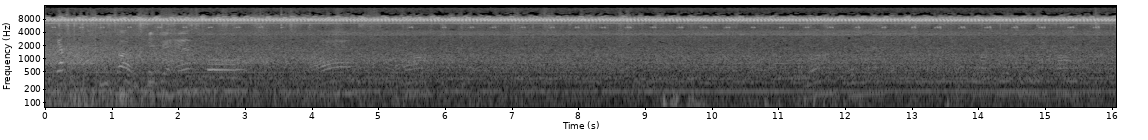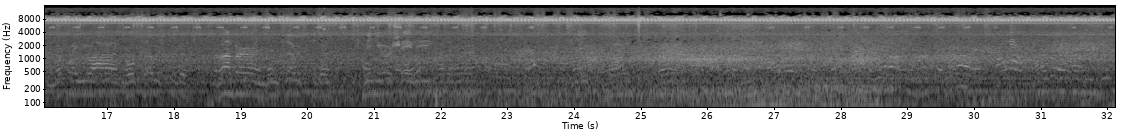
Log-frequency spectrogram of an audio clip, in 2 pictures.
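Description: A steady, high-pitched insect chorus trilling without a break in the grass, with a faint, evenly repeating pulse above the lower din.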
